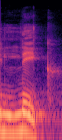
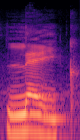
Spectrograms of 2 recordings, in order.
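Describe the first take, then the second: First: LAKE with a short, single pure e, no glide; short pure vowel. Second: LAKE with two vowels, e gliding into i; gliding diphthong. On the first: Teacher showing students the wrong vowel, short glide-less LAKE. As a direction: say LAKE clipped to one vowel, like "lek". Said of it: "It's not gonna be lake". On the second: Teacher showing students the right diphthong, drawn-out gliding LAKE. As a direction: stretch LAKE through an ay-ee glide. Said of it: "it's a combination of two vowels". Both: Shown as a demonstration.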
